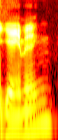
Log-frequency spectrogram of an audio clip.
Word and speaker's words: Gaming: Ga is the Cantonese pronunciation of Jia.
